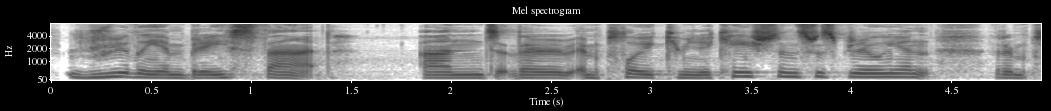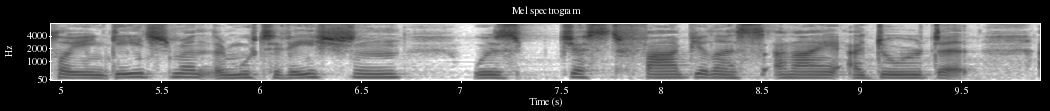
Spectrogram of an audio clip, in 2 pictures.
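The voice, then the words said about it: Scottish accent. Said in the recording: “They love my accent. ... Americans love a Scottish accent”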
